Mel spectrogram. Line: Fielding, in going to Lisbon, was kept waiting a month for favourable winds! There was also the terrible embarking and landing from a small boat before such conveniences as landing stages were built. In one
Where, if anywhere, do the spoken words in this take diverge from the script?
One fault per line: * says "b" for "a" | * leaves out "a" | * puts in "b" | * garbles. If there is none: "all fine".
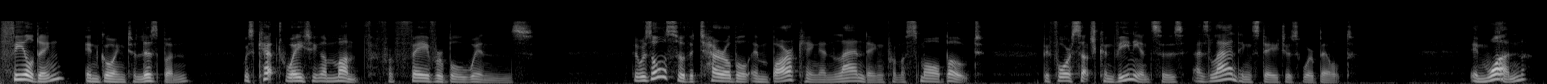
all fine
